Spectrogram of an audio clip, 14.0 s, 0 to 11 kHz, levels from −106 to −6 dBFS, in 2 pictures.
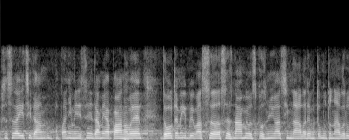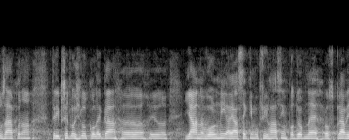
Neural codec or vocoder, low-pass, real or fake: codec, 16 kHz, 4 kbps, FreqCodec, larger model; 7.2 kHz; fake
